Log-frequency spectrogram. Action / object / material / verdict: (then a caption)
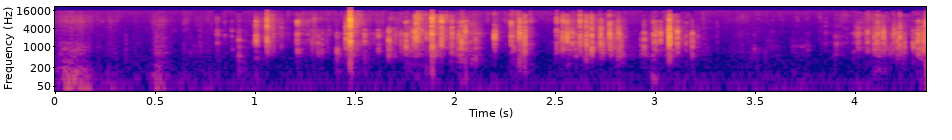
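scrape / glitter-covered clutch bag / glitter / none. A flat glitter clutch bag covered in coarse gold and purple glitter is held in both hands and scratched and squeezed with long nails. Bursts of bright, crinkly, crunchy scratching come in quick clusters, separated by brief quiet gaps. A soft low thump sounds at the very start.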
